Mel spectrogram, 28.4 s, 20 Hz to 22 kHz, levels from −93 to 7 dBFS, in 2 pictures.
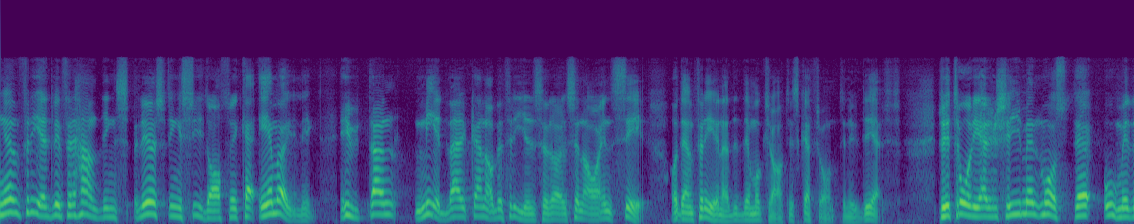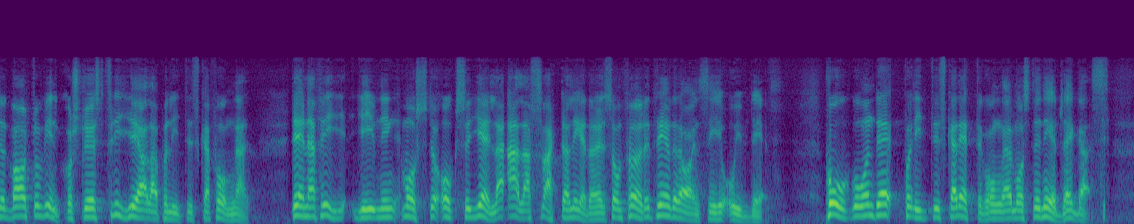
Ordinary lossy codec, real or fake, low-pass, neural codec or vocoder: none; fake; none; codec, 16 kHz, 0.8 kbps, ZipCodec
